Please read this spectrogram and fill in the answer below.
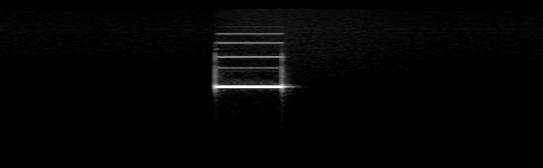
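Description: A single electronic beep, a steady mid-pitched tone lasting about half a second, coming about one and a half seconds in. It is the stop signal of a stop-signal task, the cue to withhold the hand response.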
